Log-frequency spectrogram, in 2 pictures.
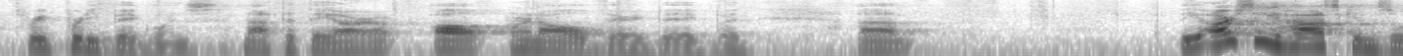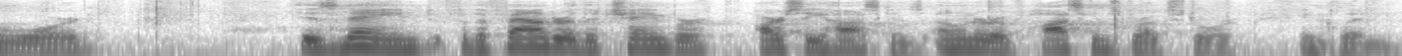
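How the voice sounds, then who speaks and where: A man presenting at an awards lunch reads each citation in a measured, formal way, with his voice sitting a touch high. Now and then he pauses to find his words. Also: slight background noise. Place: event hall at a lunch.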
